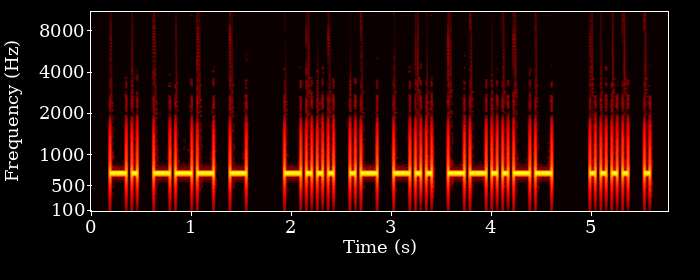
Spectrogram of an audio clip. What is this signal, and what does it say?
Morse code, heard as a keyed tone, about 22 wpm, 700 Hz. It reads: NOT BAD, HE
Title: Sentences from Top 700 Words 22wpm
